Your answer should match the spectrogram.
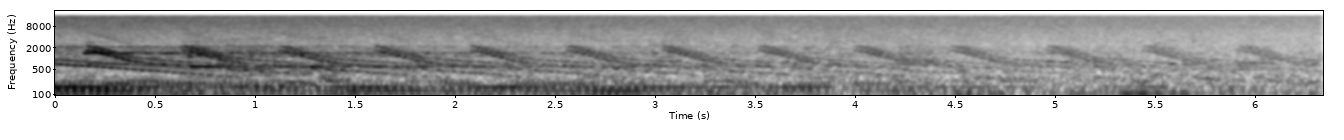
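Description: Electronic falling-tone sweeps repeating about twice a second, each one echoing and dying away while the whole train grows steadily fainter, like a synth effect fading out through an echo.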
